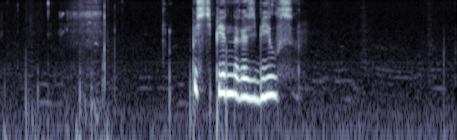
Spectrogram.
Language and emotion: Russian, sad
